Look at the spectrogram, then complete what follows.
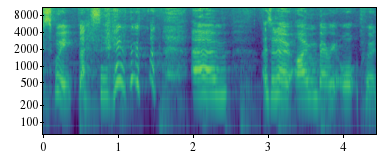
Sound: chuckling

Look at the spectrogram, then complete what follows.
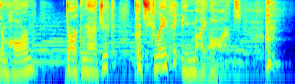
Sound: grunts

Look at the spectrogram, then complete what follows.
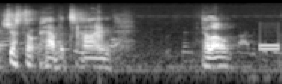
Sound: phone clicking

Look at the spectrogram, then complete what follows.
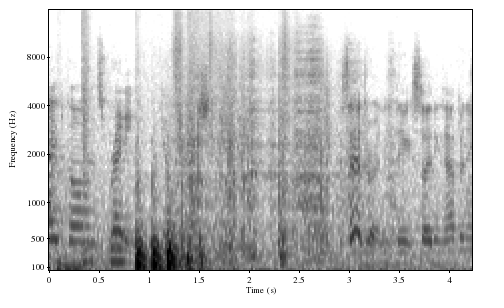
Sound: door knocks

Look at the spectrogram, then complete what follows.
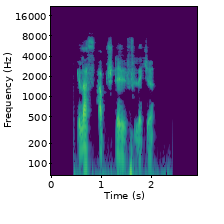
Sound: fast Pronunciation

